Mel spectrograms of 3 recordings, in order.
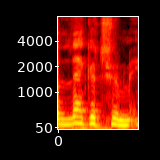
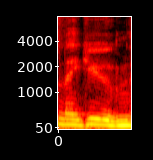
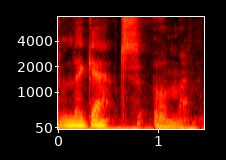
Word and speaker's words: Legatum: Almost. That's legume. This is L-E-G-A-T. More like legal, I think. Legatum. That's how it's spelled. It'd be Latin, wouldn't it? L-E-G.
